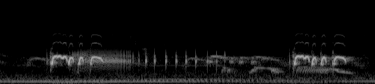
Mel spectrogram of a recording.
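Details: Local zebra dove song used as a lure to prompt doves to sing: two loud rolling coo phrases, one at the start and one near the end, over a steady low hum, with softer cooing between them.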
